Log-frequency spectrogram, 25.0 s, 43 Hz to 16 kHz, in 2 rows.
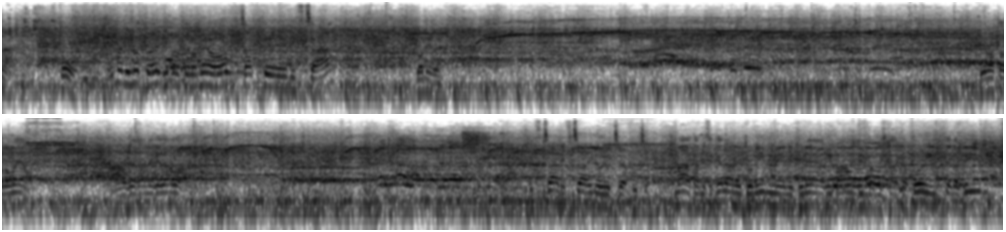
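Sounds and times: arena crowd din: 0:00.0 - 0:25.0
sneakers squeaking: 0:00.1 - 0:00.6.

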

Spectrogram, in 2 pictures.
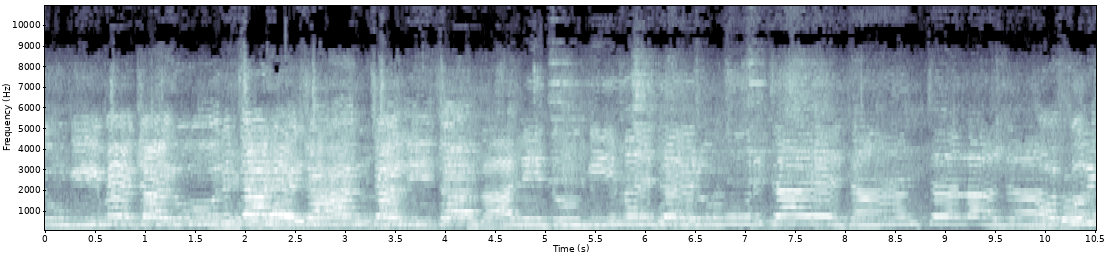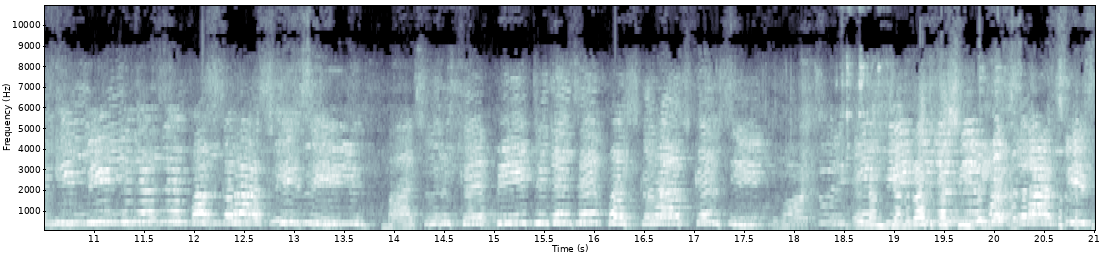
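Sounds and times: women singing folk song: 0:00.0 - 0:21.0.

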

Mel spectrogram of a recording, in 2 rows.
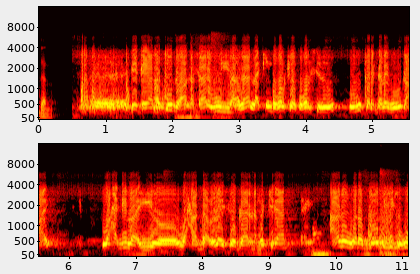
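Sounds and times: voice talking over telephone: 0:00.0 - 0:11.0.

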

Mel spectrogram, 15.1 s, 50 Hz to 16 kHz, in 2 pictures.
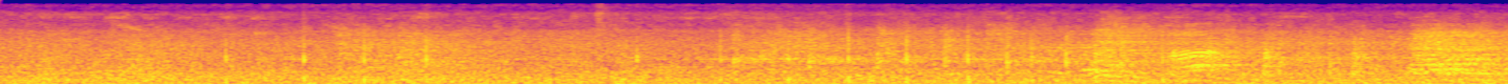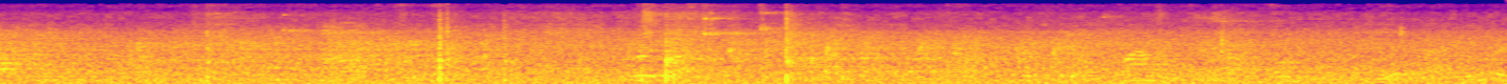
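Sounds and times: tennis ball knocks: 0:00.5 - 0:06.4.

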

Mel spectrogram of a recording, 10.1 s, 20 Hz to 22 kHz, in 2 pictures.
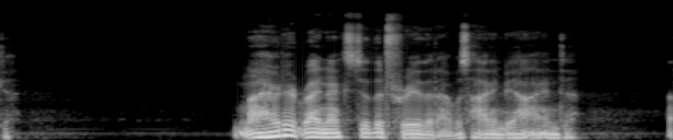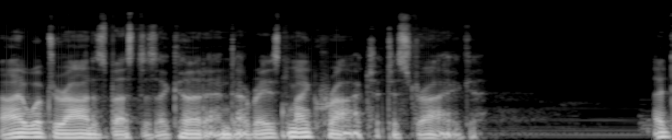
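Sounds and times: man narrating: 0:00.0 - 0:00.2, 0:01.8 - 0:04.4, 0:05.0 - 0:08.8
faint low hum: 0:00.0 - 0:10.0.

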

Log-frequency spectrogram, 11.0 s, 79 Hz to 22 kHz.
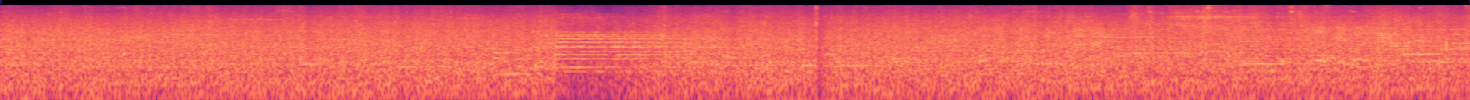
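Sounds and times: people chatting: 0:00.0 - 0:11.0
traffic: 0:00.0 - 0:11.0
car horn: 0:04.1 - 0:05.4.

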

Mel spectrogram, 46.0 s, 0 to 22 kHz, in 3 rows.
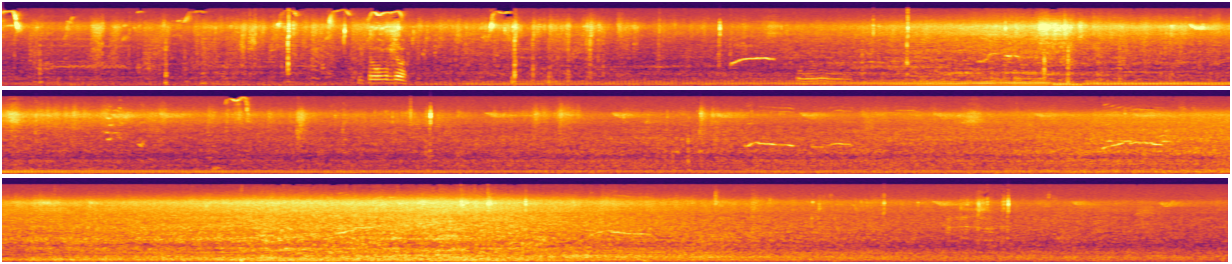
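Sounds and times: motor vehicle passing by: 0:00.0 - 0:46.0.

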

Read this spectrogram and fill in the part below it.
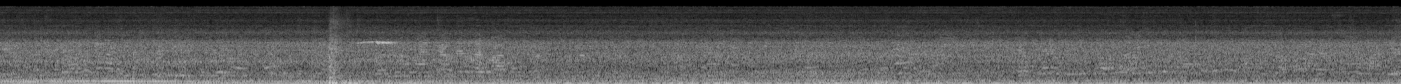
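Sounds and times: people talking: 0:00.0 - 0:14.0
vehicle traffic: 0:00.0 - 0:14.0
sharp knock: 0:03.2 - 0:04.0
brief high squeak: 0:03.4 - 0:04.1.

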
